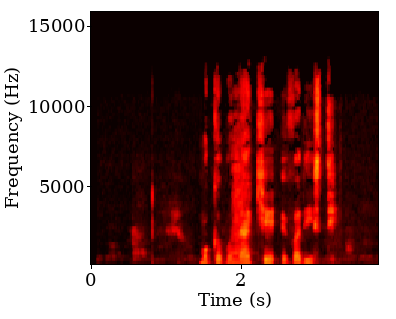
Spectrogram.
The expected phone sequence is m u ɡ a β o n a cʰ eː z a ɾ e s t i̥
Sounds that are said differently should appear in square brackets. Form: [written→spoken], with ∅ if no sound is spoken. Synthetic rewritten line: m u ɡ a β o n a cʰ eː [z→v] a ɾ [e→i] s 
